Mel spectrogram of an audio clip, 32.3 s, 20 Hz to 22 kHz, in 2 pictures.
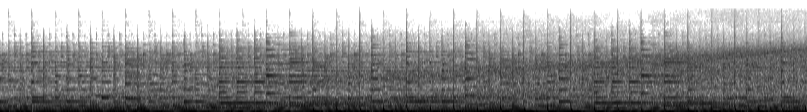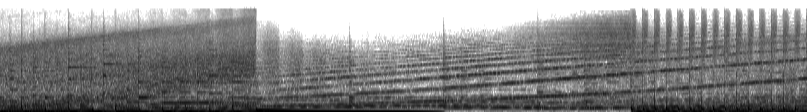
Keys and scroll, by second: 3.8 ctrl+z, 9.2 ctrl+v.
